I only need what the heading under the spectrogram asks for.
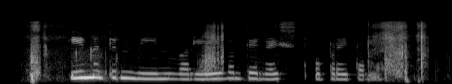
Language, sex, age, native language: Icelandic, female, 13, Icelandic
